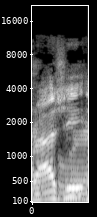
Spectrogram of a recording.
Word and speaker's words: Taraji: Taraji and Layla.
